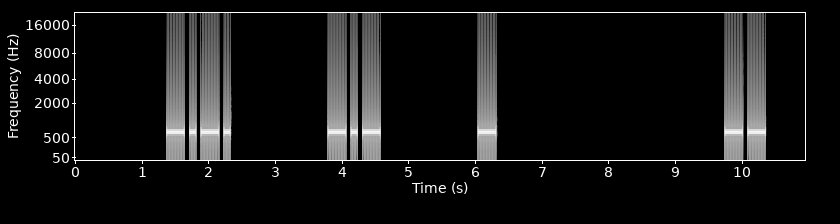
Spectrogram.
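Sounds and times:
morse code CW: 1.4s - 2.4s, 3.8s - 4.6s, 9.8s - 10.4s.

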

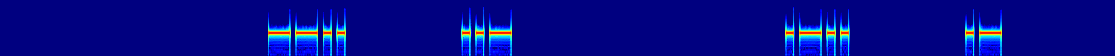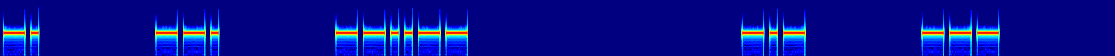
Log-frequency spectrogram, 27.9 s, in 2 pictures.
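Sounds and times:
Morse code course tones: 3.4s - 4.3s, 5.8s - 6.4s, 9.9s - 10.7s, 14.0s - 14.5s, 15.9s - 16.7s, 18.2s - 19.8s, 23.3s - 24.1s, 25.5s - 26.5s.

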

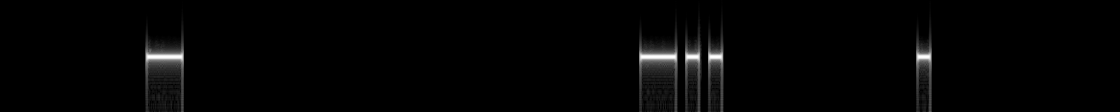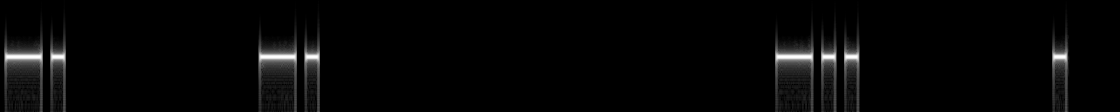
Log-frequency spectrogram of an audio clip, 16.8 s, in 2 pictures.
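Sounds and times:
Morse code tones: 1.1s - 1.4s, 4.8s - 5.4s, 8.5s - 8.9s, 10.4s - 10.8s, 14.2s - 14.9s.

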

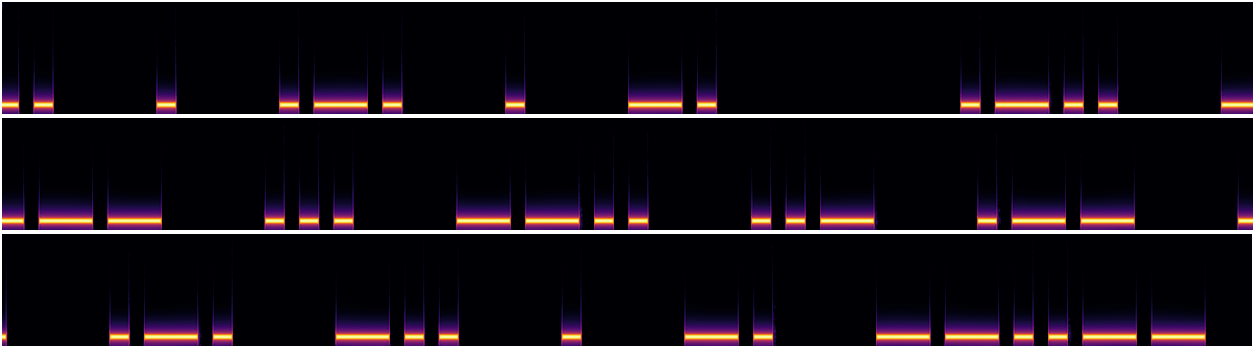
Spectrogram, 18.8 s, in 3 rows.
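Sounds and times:
CW Morse code at tempo 70: 0.0s - 0.2s, 0.8s - 2.6s, 3.2s - 3.6s, 4.8s - 8.0s, 8.6s - 12.6s, 13.2s - 15.4s, 16.0s - 18.6s.

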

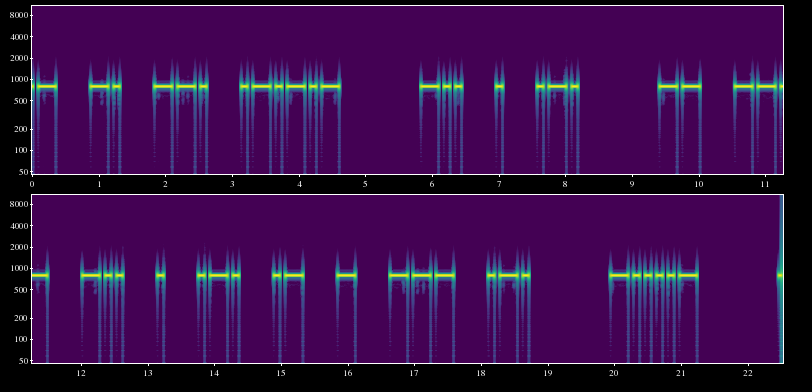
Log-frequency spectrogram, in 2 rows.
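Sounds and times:
CW Morse code beeps: 0.0s - 4.7s, 5.9s - 8.3s, 9.5s - 18.8s, 20.0s - 21.4s.

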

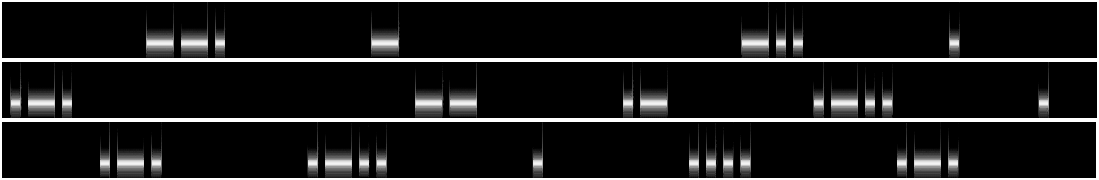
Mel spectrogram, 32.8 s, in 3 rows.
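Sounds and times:
Morse code course tones: 1.5s - 2.2s, 3.7s - 4.0s, 7.4s - 8.0s, 11.0s - 11.7s, 15.1s - 15.7s, 17.3s - 17.6s, 19.1s - 19.9s, 22.9s - 23.5s, 25.0s - 25.7s, 28.8s - 29.3s, 30.9s - 31.5s.

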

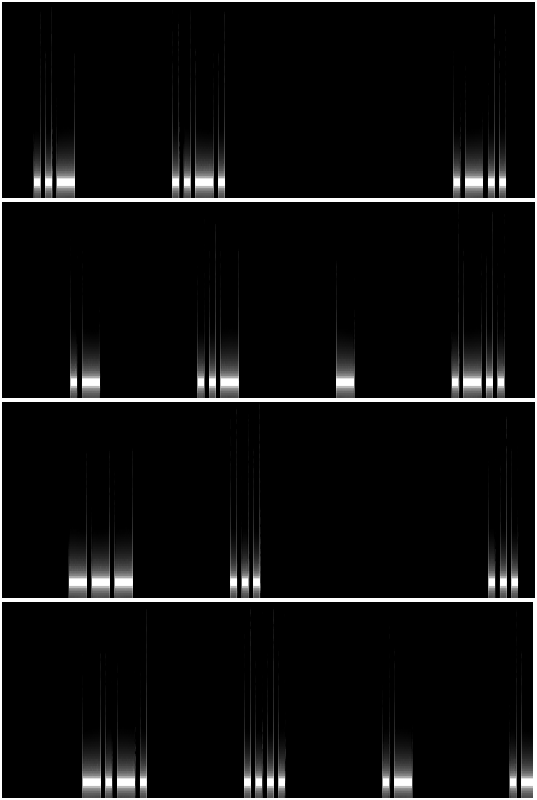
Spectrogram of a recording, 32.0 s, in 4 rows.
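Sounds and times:
morse code beeps: 0.5s - 1.1s, 2.6s - 3.4s, 6.9s - 7.6s, 9.0s - 9.5s, 11.0s - 11.6s, 13.0s - 13.3s, 14.8s - 15.6s, 17.0s - 18.0s, 19.4s - 19.9s, 23.3s - 23.8s, 25.2s - 26.2s, 27.6s - 28.2s, 29.7s - 30.2s, 31.6s - 31.9s.

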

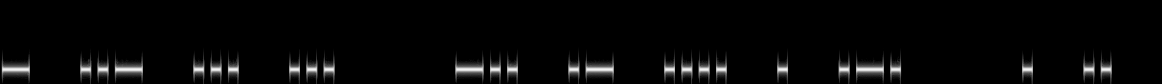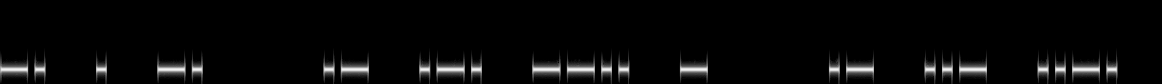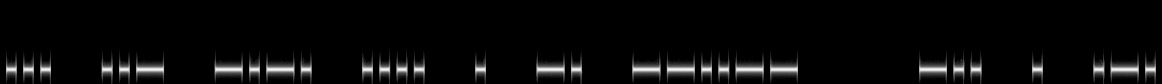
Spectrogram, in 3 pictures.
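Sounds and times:
CW Morse code beeps: 0.0s - 1.4s, 2.0s - 2.4s, 3.0s - 3.4s, 4.6s - 5.2s, 5.8s - 6.2s, 6.8s - 7.2s, 7.8s - 9.0s, 10.2s - 13.7s, 14.9s - 17.8s, 18.4s - 18.7s, 19.9s - 31.3s, 32.4s - 34.8s.

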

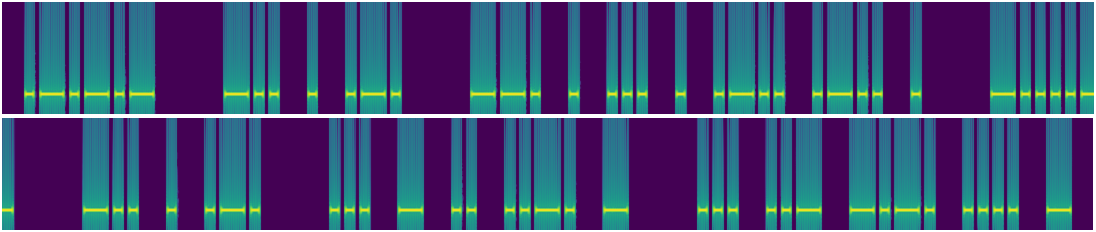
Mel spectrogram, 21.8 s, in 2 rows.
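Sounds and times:
CW Morse code beeps: 0.2s - 1.6s, 2.2s - 2.8s, 3.4s - 4.0s, 4.7s - 9.2s, 9.9s - 11.1s, 11.8s - 13.6s, 14.2s - 17.2s, 17.9s - 21.7s.

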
